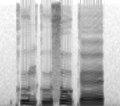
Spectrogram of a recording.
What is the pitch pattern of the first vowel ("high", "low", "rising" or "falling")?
falling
